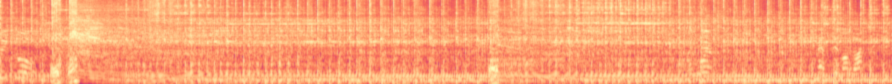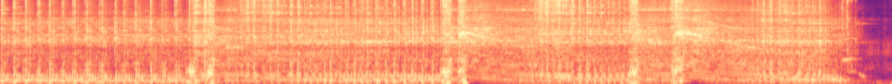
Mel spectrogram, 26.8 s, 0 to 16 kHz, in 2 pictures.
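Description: A Husqvarna 357/359 chainsaw with a modified exhaust muffler runs loudly and continuously, its engine revving up and dropping back several times with a raspy, throaty exhaust note.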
